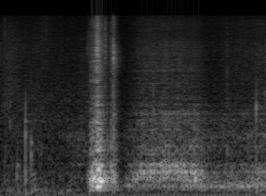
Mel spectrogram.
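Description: Handling noise on a cardboard product box: a sudden rustle about two-thirds of a second in, then a steady rubbing sound.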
